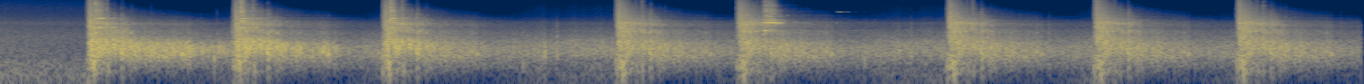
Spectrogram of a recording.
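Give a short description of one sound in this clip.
A pistol fires a series of loud shots that echo across open hills.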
